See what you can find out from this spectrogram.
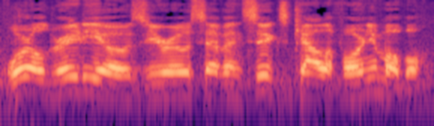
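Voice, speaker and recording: An American man with a voice a little higher than average talks as a CB operator. His delivery is casual and friendly, peppered with radio jargon. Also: brisk, very noisy. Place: in a parked vehicle outdoors. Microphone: CB radio microphone.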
